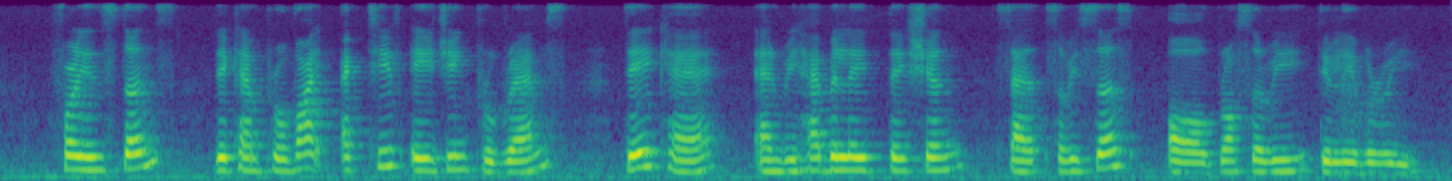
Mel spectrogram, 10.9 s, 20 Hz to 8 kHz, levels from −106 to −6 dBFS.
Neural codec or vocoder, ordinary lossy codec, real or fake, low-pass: none; none; real; 7.2 kHz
